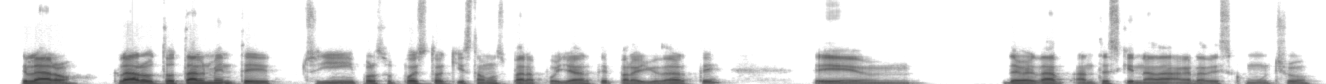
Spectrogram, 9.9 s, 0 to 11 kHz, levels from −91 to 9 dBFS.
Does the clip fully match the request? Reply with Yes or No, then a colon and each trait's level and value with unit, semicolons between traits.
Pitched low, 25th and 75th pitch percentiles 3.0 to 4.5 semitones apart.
Yes: low, 105 Hz; average, 3.4 semitones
